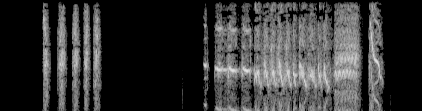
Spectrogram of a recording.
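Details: Lined seedeater teaching song: five quick sharp clicks, a pause, then a thin whistle opening a fast rattling trill of repeated notes ending in a rising slurred note.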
